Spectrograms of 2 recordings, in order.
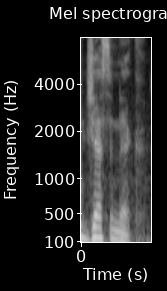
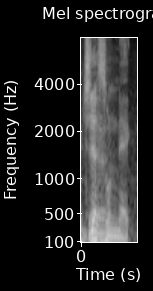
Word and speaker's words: Jeselnik: Anthony Jeselnik. I think I said it right. Jeselnik.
